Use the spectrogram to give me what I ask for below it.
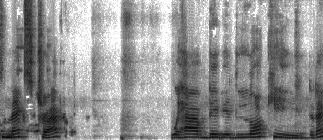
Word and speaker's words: Lockie: track we have David Loki did I pronounce that correctly it's not luck it's lucky yes he's going to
